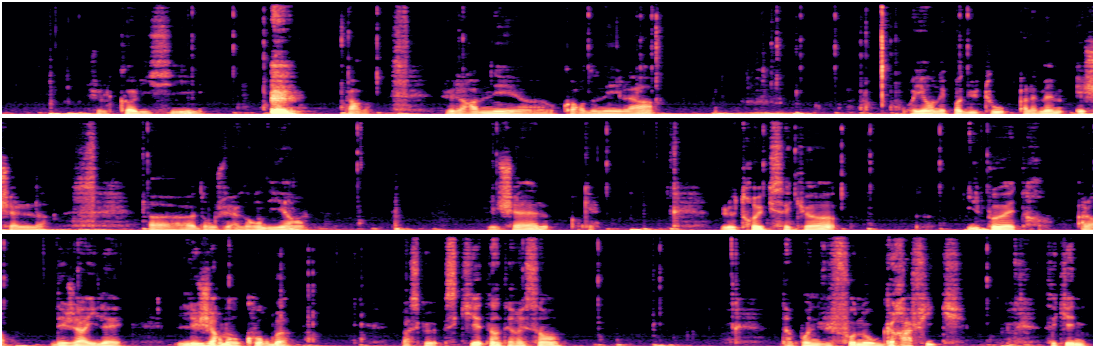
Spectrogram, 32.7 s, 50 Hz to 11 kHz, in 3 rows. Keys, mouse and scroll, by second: 1.8 alt+click, 2.5 alt+scroll down 1, 3.4 alt+middle click, 4.5-5.8 drag, 6.3 click, 7.9 alt+click, 8.5 alt+middle click, 8.8 alt+middle click, 9.5 click, 12.3-14.4 drag, 15.8-16.9 drag, 17.5 alt+click, 18.7 alt+middle click, 19.5 alt+click, 20.7-21.7 alt+drag, 22.5-24.0 drag, 24.4 middle click, 24.7 middle click, 25.3 middle click, 25.7 middle click, 26.9 click, 28.3-31.6 alt+drag.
